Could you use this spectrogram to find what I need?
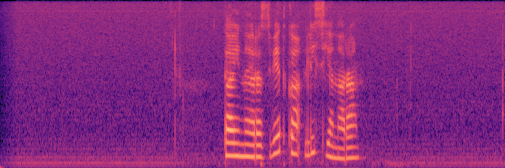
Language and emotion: Russian, neutral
